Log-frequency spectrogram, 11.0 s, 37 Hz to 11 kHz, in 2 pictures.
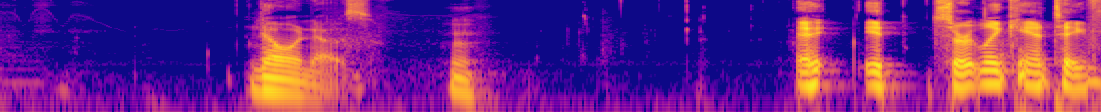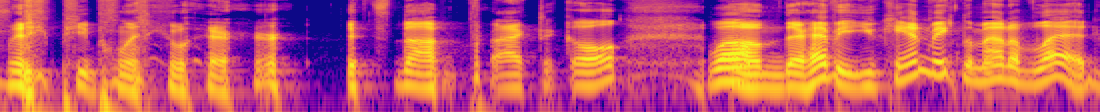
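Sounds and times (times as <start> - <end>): man saying hmm: 2.2 - 2.6.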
